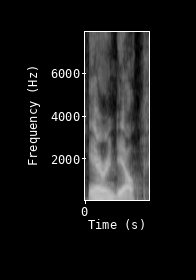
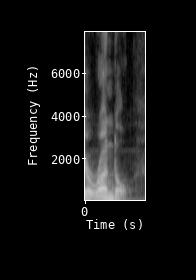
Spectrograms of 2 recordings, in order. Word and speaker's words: Arundel: noticed i pronounced that correctly for the english arendelle but that is the incorrect pronunciation here in america we fixed that it's actually a rundle a rundle cast but the reason i say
